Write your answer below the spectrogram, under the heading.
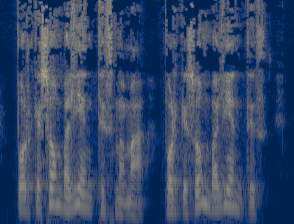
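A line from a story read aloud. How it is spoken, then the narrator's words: Shouting. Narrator (Spanish): gritó Oberon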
